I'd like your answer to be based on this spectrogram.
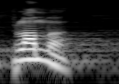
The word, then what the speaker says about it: plumber: But actually, it's a plumber. It's not plumber. The B is silent.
